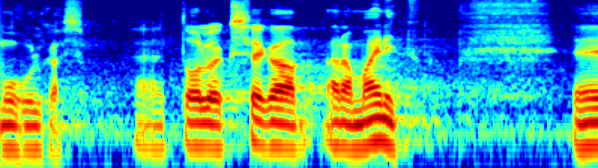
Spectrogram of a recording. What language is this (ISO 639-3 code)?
est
